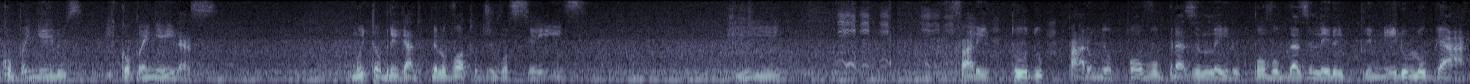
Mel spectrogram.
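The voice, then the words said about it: Imitation that drifts between voices. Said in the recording (Portuguese): “Ele foi, ele foi de Lula a, a, a, ... Marcelo Clodovil. Rezende, ... A imitação dele foi caindo, assim. ... o Lula, depois de uma gripe.”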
